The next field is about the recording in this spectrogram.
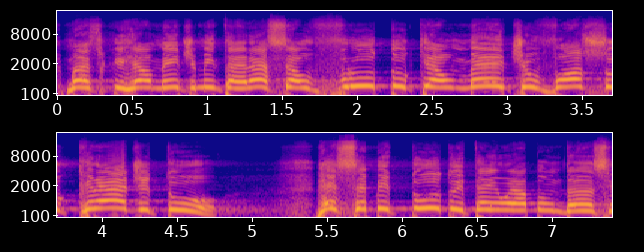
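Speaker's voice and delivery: emphatic pulpit reading in a high pitch; preached scripture reading. Acted. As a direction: proclaim the verses with conviction. Proclaims a Bible passage.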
